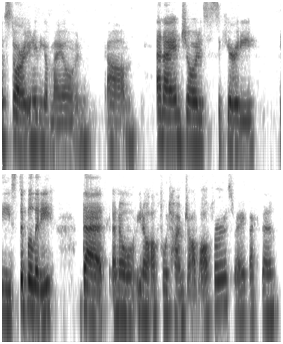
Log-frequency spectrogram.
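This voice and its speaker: A woman in her thirties from Thailand, a native Thai speaker, talking as an interview guest in a hesitant way, with many fillers and soft laughs. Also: mid-range voice, poor audio. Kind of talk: casual interview chat.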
